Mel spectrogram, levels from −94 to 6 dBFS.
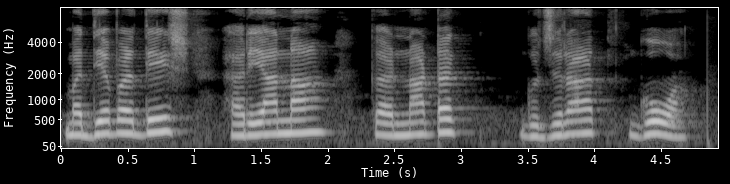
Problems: constant background noise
